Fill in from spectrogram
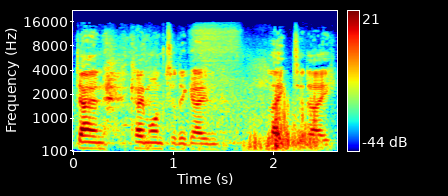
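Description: A man's voice: fairly high pitch, fairly even intonation, unhurried. Male club interviewer in the wind. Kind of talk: post-match interview. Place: outdoors at a football ground at night. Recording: wind noise outdoors.

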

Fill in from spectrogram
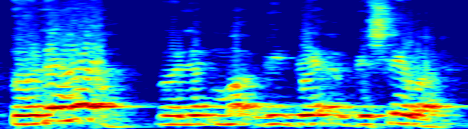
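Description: A man with a very high voice leads an informal religious lesson, chatting and telling anecdotes to his group. He is recorded from a distance in a roomy, echoing space. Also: expressive, a little fast, darkish tone. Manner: chatty, storytelling, asks the group questions. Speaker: religious study circle leader. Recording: echoey room, mic far off.

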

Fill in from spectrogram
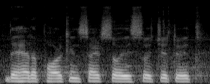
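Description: A man with a mid-range, mellow voice talks briskly in a completely flat delivery. He's a travel vlogger filming a casual food vlog on a handheld camera, walking through restaurants and streets, indoors and out, praising the food in simple, friendly words. The handheld camera audio is noisy.

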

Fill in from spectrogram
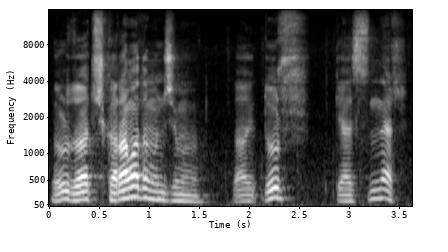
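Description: A man's voice: mid-range voice, measured pace. A young man with a Turkish accent, a gameplay streamer who mutters to himself and bursts into angry swearing. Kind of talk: gameplay commentary.

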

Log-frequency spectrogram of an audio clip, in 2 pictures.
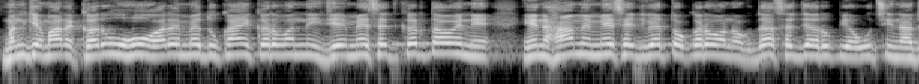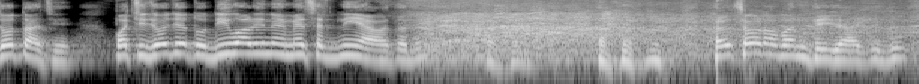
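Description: A man with a Kathiyawadi Gujarati accent telling jokes on stage at a live show, moving briskly from punchline to punchline with a recurring catchphrase. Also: very high-pitched. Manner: quick punchlines, ends each joke with a catchphrase. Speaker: stand-up comedian.

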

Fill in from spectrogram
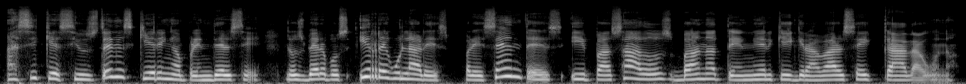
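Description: Slow, patient woman teaching grammar. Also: on the high side, warm tone, no room sound. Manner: patient, step-by-step, checking questions. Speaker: English teacher. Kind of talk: explaining grammar to beginners.

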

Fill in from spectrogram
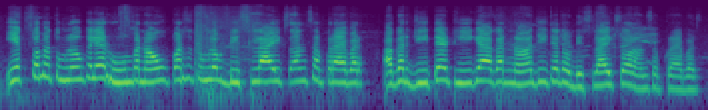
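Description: A man with a Pakistani Urdu accent, a game streamer talking to his live chat in an exasperated, complaining way, his throat dry from shouting. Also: very high-pitched, fairly quick. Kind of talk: live gaming stream talk.

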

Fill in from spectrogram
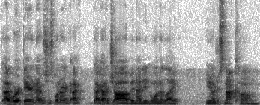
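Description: A man's voice: mid-range voice, level tone, fairly quick, fairly bright tone. A young man in casual talk and prank calling, rambling and repeating himself. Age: young adult. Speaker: prank caller. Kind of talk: casual chat and prank call. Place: small furnished room at home. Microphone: camera a short distance away. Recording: echoey room, noisy camera mic.

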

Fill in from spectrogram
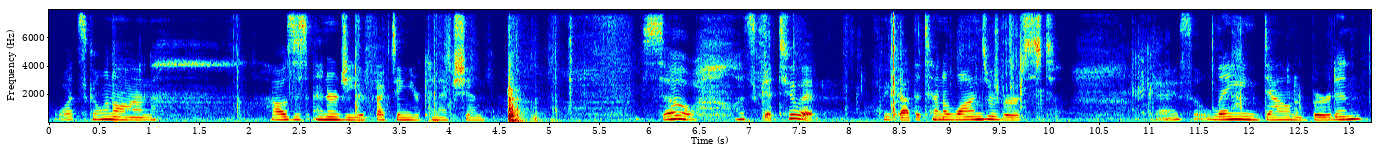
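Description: In a room with red curtains and candles on a table, a woman does a relaxed tarot reading to camera, slow-paced with long pauses and fairly even intonation. Her soft, low, husky voice is going as she clears her throat and keeps asking "okay?" A broken microphone yields quiet audio with background noise.

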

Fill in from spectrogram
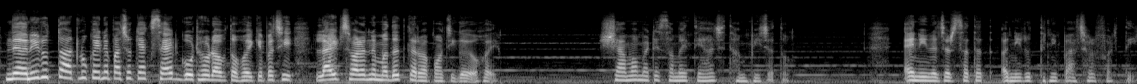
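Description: A woman hosting a radio show, narrating a story in a soft, dramatic, measured way from a studio. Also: a little high.

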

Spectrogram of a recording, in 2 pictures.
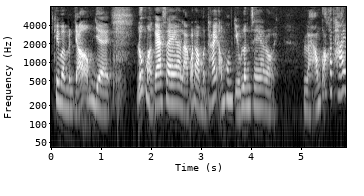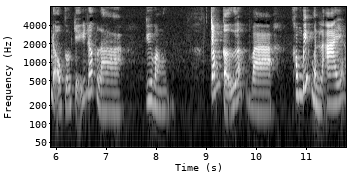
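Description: A woman's voice: mid-range voice, expressive, normal speed, bright, forceful tone. A woman telling a story to her viewers in a chatty way, repeating words often. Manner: chatty, with many repeats and fillers. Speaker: vlogger.

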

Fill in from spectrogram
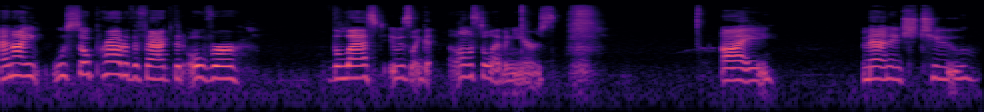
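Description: A woman speaking in her personal video blog, emotional and halting, close to tears. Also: sits high, pushed and bright. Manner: emotional, halting, tearful at times. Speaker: vlogger.

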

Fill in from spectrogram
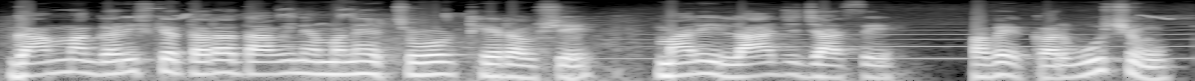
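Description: A man's voice: a little high, flat delivery, unhurried, close to an everyday voice. A man voicing a bold, crafty middle-aged horseman who gives orders in a rustic village way. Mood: worried. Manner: rustic, commanding village dialect. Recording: muffled with faint music behind.

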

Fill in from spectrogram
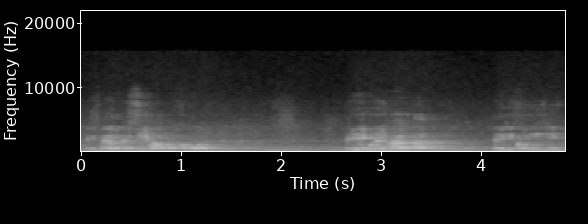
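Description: A man's voice: high-pitched, moderate pace, background noise, natural voice. A man playing a homesick prison inmate. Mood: pleading. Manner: theatrical, projecting to an audience. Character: male inmate, homesick, bossy to cellmates. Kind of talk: live stage performance. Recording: echoey hall from far off.

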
